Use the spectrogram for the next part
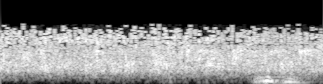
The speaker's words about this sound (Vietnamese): Một tràng pháo tay thật to nữa thưa anh chị em.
